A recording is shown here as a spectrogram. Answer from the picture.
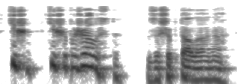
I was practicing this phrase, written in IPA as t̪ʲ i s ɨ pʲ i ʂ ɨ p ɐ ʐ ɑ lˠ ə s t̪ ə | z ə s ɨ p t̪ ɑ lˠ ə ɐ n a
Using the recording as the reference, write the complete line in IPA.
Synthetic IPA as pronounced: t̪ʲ i ʂ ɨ tʲ i ʂ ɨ p ɐ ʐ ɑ lˠ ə s t̪ ə | z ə ʂ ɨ p t̪ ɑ lˠ ə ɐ n a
